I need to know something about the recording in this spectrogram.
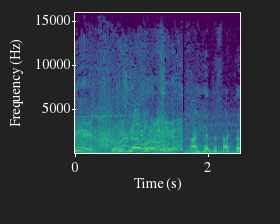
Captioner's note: audience applauding; muffled yelling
